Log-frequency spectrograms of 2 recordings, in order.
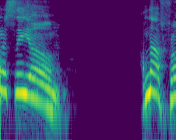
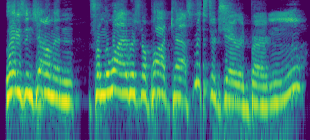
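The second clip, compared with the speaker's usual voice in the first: announcer intro; 4 dB louder than usual. Acted. Host introduces next roaster.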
